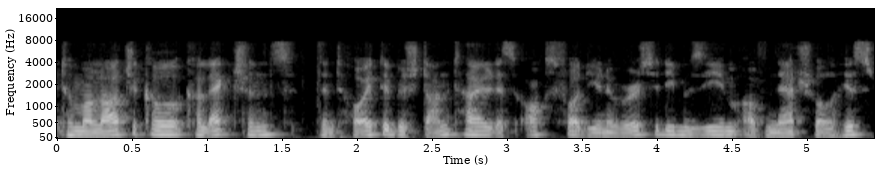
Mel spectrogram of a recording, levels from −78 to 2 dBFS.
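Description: At 1.64 s the real background drops out for about 120 ms, to 1.76 s, and you get comfort noise in place of the background: a flat, featureless hiss about 16 dB quieter. That's likely discontinuous transmission kicking in while the sender thought nothing was happening.

Overlapping the end of that gap, from 1.72 to 1.76 s, the next bit of speech has its onset clipped by the voice detector. Roughly 40 ms of the start never made it through, so the sound pops in abruptly with no soft lead-in, likely because the detector was slow to notice it. The G.722 call path holds everything under 8 kHz.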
